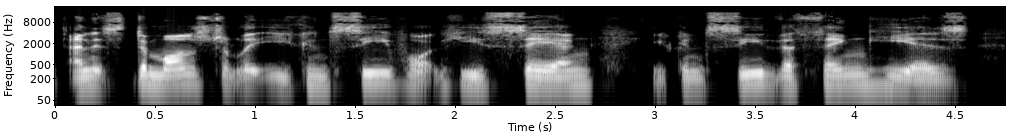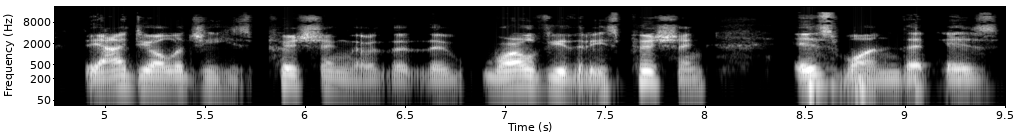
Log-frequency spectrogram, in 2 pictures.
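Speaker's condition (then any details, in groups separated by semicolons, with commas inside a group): No condition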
